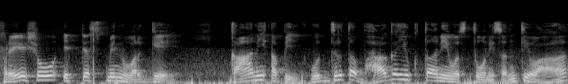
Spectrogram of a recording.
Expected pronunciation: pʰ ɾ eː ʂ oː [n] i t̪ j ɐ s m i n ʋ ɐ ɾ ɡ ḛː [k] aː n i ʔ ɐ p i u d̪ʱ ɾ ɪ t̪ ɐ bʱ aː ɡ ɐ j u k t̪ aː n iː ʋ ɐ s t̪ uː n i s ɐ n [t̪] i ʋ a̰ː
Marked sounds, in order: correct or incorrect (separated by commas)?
incorrect, correct, correct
